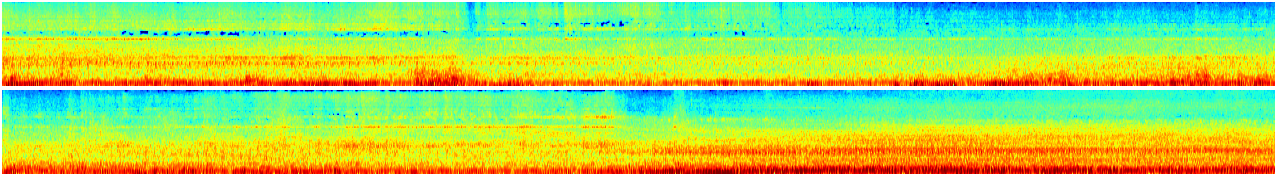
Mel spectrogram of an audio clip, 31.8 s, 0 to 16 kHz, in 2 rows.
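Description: Small boat's engine running steadily as the boat pushes through thin river ice, with a few brief knocks. About 24 s in the engine gets louder.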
